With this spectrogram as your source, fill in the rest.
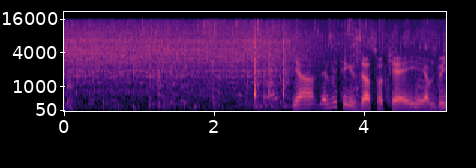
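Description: A metal lid clinks against a cooking pot.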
